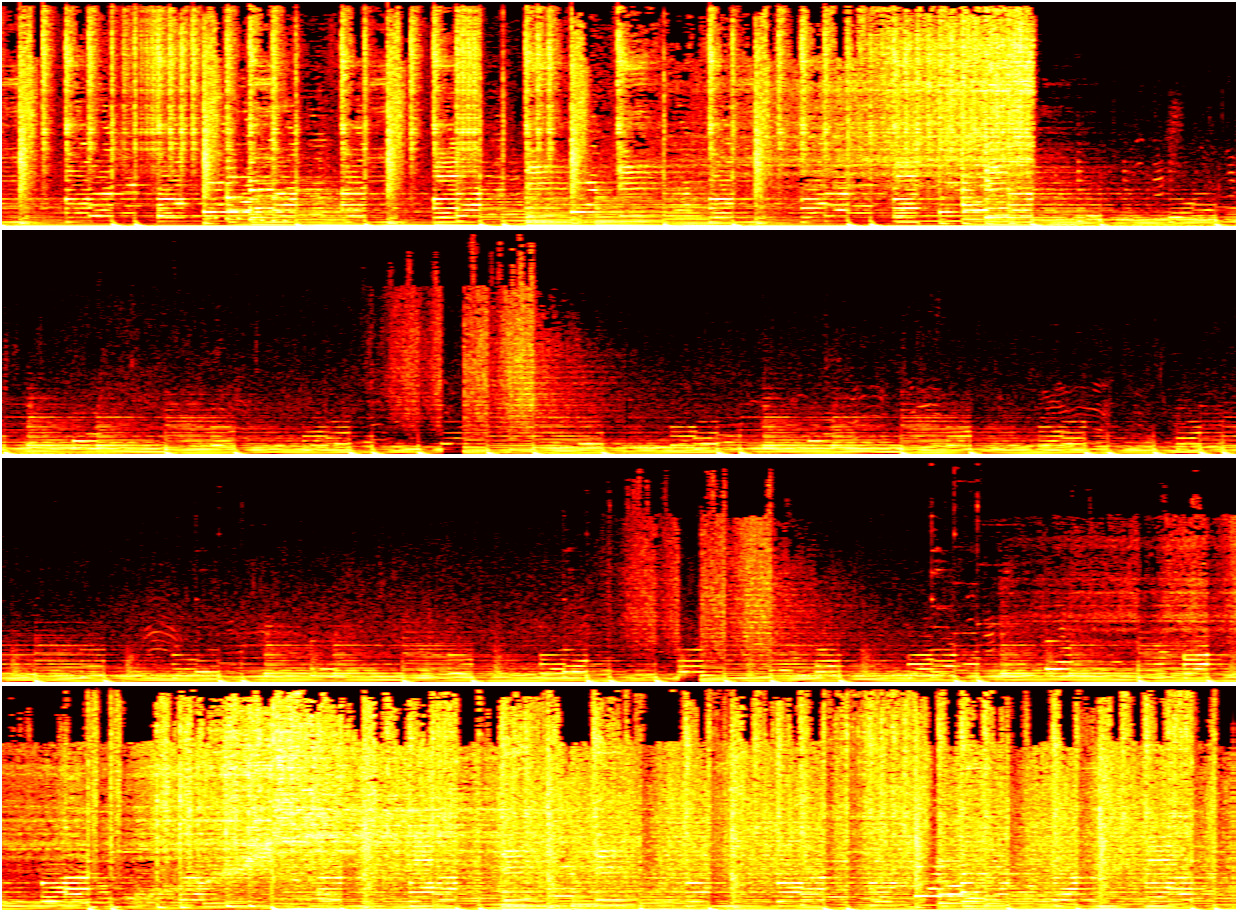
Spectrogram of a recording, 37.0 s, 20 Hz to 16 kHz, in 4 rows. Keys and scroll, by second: 3.8 Return, 19.3 ctrl+i.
